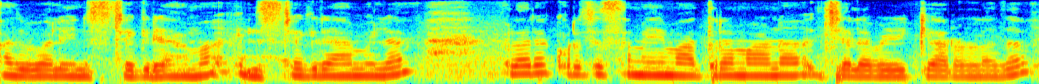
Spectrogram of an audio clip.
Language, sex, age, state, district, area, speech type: Malayalam, female, 30-45, Kerala, Alappuzha, rural, spontaneous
